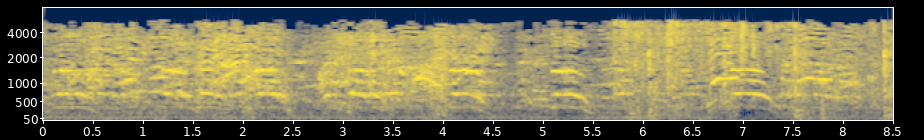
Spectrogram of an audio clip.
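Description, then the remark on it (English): A loud, agitated crowd of protesters shouts and yells after storming a restaurant in Louisville, throwing tables and chairs that crash and clatter on the outdoor patio, with a few sharp bangs cutting through the din near the end. “These protesters storm a restaurant and begin throwing tables and chairs on the outdoor patio.”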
